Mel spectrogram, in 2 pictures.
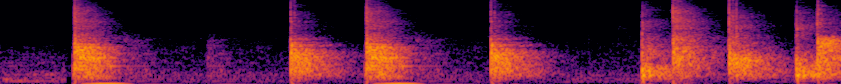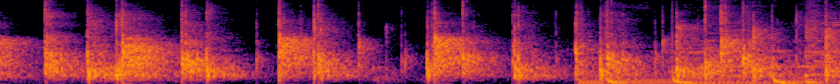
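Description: A slow clap: hand claps first one at a time, about a second apart, then coming faster and faster as more people join in, building toward applause.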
